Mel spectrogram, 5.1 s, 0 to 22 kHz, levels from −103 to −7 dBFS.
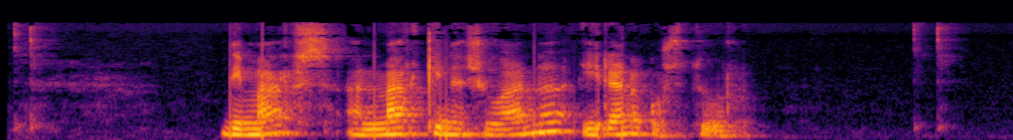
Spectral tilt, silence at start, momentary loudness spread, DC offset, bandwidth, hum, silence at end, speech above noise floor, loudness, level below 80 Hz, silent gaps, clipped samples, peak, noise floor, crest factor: -5 dB/octave; 0.15 s; 11 LU; under 0.1%; 11.5 kHz; none; 0.35 s; 49 dB; -26 LUFS; -60 dBFS; none; under 0.1%; -8 dBFS; -75 dBFS; 22 dB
